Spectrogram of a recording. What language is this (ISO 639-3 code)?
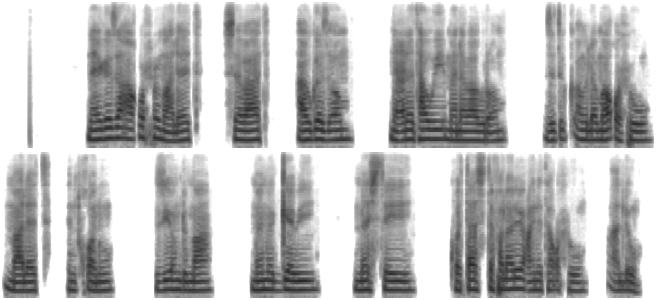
tir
